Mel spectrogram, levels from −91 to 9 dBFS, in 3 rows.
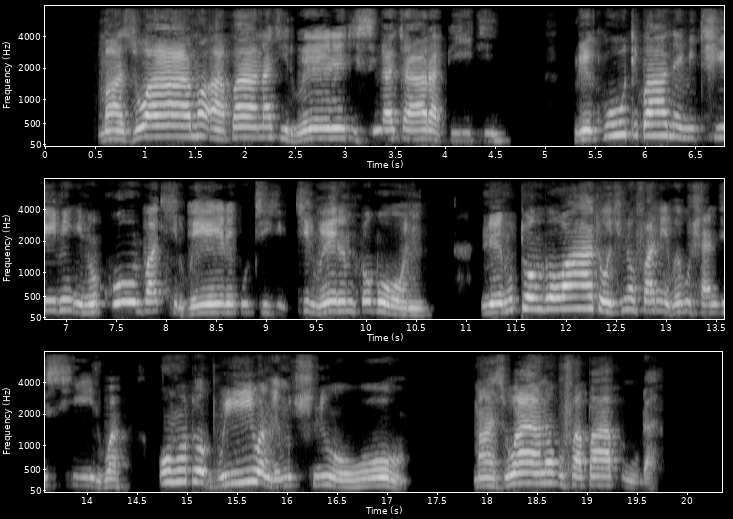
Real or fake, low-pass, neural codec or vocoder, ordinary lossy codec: fake; 7.2 kHz; codec, 16 kHz, 4 kbps, X-Codec, WavLM features, trained on Multilingual LibriSpeech; AAC, 32 kbps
